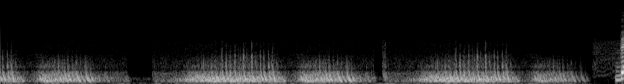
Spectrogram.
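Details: Rough, dry, grating bursts rise and fall with each breath in and out, played as a lung sound quiz example; pleural friction rub.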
